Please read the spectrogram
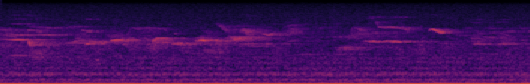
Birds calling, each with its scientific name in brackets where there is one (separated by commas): Iiwi (Drepanis coccinea), Red-billed Leiothrix (Leiothrix lutea)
